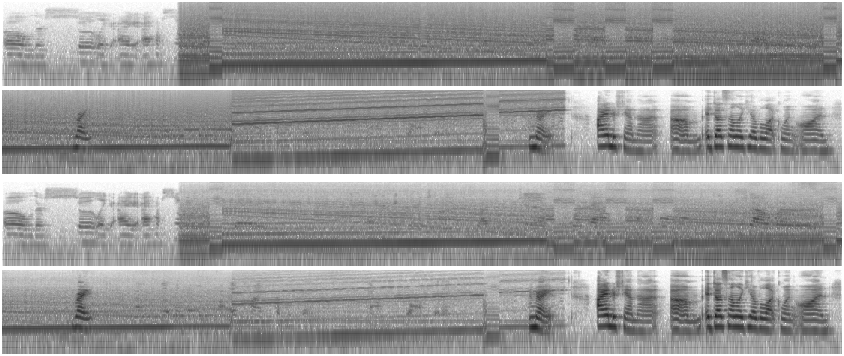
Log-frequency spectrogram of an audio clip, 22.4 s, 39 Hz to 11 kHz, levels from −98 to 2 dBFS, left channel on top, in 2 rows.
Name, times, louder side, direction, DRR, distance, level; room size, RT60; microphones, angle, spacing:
voice 1, 0.0-3.6 4.6-8.1 8.4-11.1 13.0-15.4 16.0-17.7, right 4 dB, 40° right, 3.9 m, -44 dB
sound 1, 2.3-18.7, left 5 dB, 75° left, 0.7 m, -31 dB
sound 2, 7.8-17.4, left 2 dB, 25° left, 5.9 m, -56 dB
voice 2, 18.2-18.6 19.1-22.2, right 5 dB, 65° right, 0.8 m, -23 dB
12.5 x 12.0 x 2.4 m
head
